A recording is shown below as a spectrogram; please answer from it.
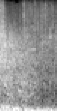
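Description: Heavy booming gunfire from the video game BlackShot, a dense low-end blast filling the whole moment, loud and close with no talk over it.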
